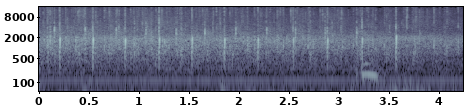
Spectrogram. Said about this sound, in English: Let's give all the members of this family an incredible round of applause for their sacrifice.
